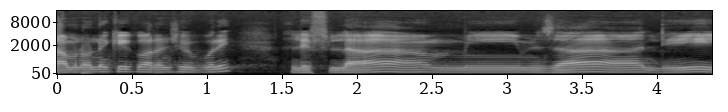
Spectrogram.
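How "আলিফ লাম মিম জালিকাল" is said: very slow, every syllable dragged long; mock of the common elongated mistake; wrongly stretched recitation. Shown as a demonstration. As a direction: drag out the whole phrase the way people wrongly do. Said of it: "সব কানে টান দেই, এটা ভুল করি".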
